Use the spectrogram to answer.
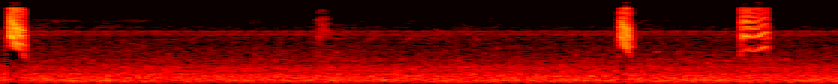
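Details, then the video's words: Papa-capim seedeater female calls, used to stir males into song: short sharp high chirps, one at the start, a faint one near two seconds, then two close together near the end, with soft background hiss. "Piado de Fêmea de Papa capim"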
